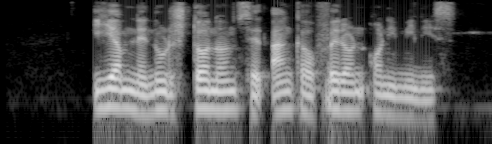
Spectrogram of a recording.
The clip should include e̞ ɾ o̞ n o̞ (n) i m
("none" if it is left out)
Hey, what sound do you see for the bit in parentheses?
n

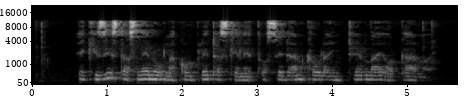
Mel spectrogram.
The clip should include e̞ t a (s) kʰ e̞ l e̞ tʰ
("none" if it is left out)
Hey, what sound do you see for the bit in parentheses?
s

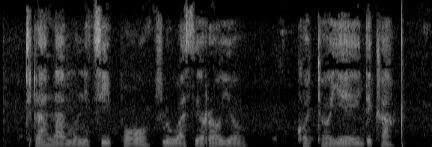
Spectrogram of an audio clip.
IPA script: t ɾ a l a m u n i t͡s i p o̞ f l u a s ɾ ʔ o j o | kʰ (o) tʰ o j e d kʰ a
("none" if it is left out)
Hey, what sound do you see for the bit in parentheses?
o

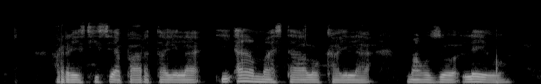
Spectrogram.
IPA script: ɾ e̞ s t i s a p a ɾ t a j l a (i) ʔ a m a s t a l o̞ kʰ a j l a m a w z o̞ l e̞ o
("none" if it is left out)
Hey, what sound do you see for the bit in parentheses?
i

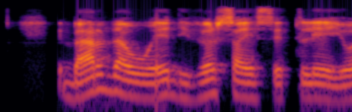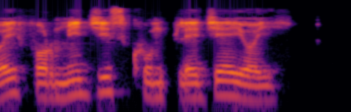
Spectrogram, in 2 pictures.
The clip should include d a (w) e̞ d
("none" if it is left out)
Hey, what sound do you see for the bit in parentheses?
w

